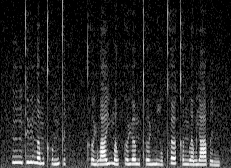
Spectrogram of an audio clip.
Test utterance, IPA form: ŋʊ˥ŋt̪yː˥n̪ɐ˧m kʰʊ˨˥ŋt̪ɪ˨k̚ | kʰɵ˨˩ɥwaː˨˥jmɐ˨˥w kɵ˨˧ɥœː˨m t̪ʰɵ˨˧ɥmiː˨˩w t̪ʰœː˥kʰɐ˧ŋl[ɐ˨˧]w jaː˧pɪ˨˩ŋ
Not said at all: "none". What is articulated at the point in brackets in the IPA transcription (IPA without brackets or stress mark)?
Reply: ɐ˨˧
